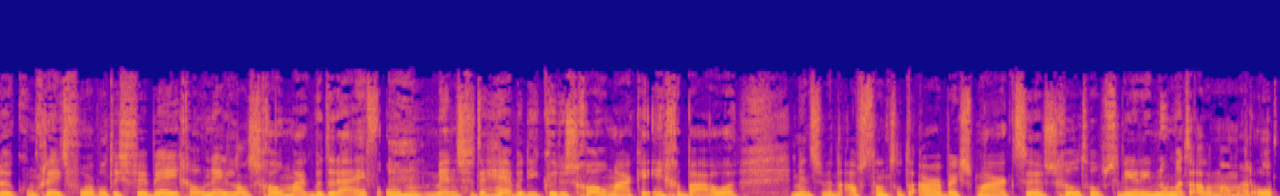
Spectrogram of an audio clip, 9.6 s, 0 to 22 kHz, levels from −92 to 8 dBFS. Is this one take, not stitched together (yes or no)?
no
